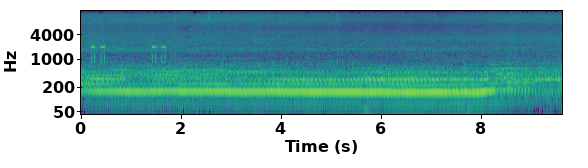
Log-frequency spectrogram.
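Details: 2005 Infiniti G35 VQ35DE Rev-Up, 6-speed manual, started after replacing coil packs and spark plugs for a random misfire (P0300); engine catches and settles into a smooth, steady idle with an even low hum, no stumble or ticking; normal idle.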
